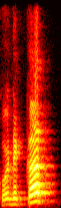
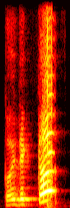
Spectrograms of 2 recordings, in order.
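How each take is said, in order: First: Said in the usual way. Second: Much higher, louder questioning squeak; high-pitched check. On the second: Real, not acted. Teacher checks again if students have any problem, high-pitched. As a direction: push the question way up high and loud.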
